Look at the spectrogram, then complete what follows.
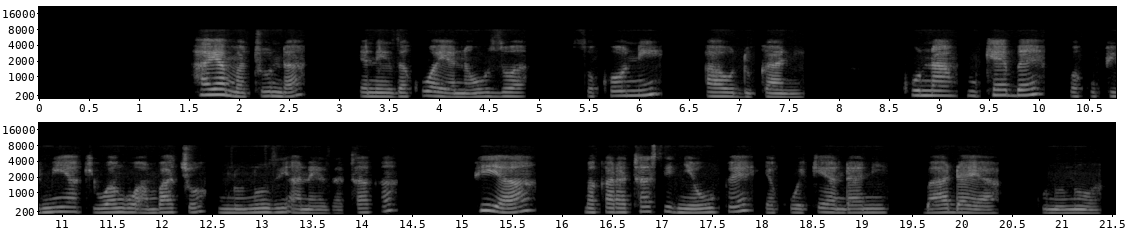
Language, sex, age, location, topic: Swahili, female, 25-35, Kisumu, finance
